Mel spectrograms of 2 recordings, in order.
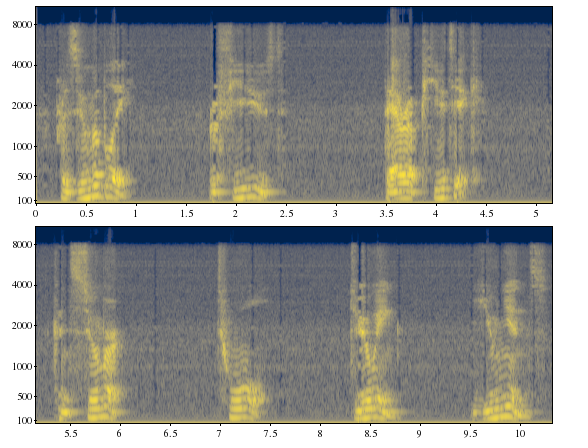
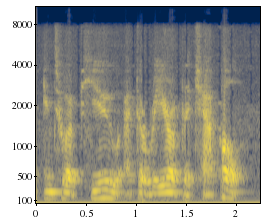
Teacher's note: This upward lilt is particularly noticeable on the long U.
